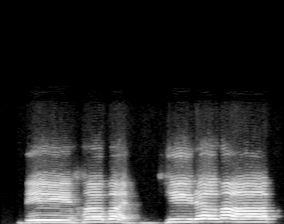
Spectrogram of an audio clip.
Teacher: Okay, not vadhira, but bhira. Bhi is a short sound. After that, full ra.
